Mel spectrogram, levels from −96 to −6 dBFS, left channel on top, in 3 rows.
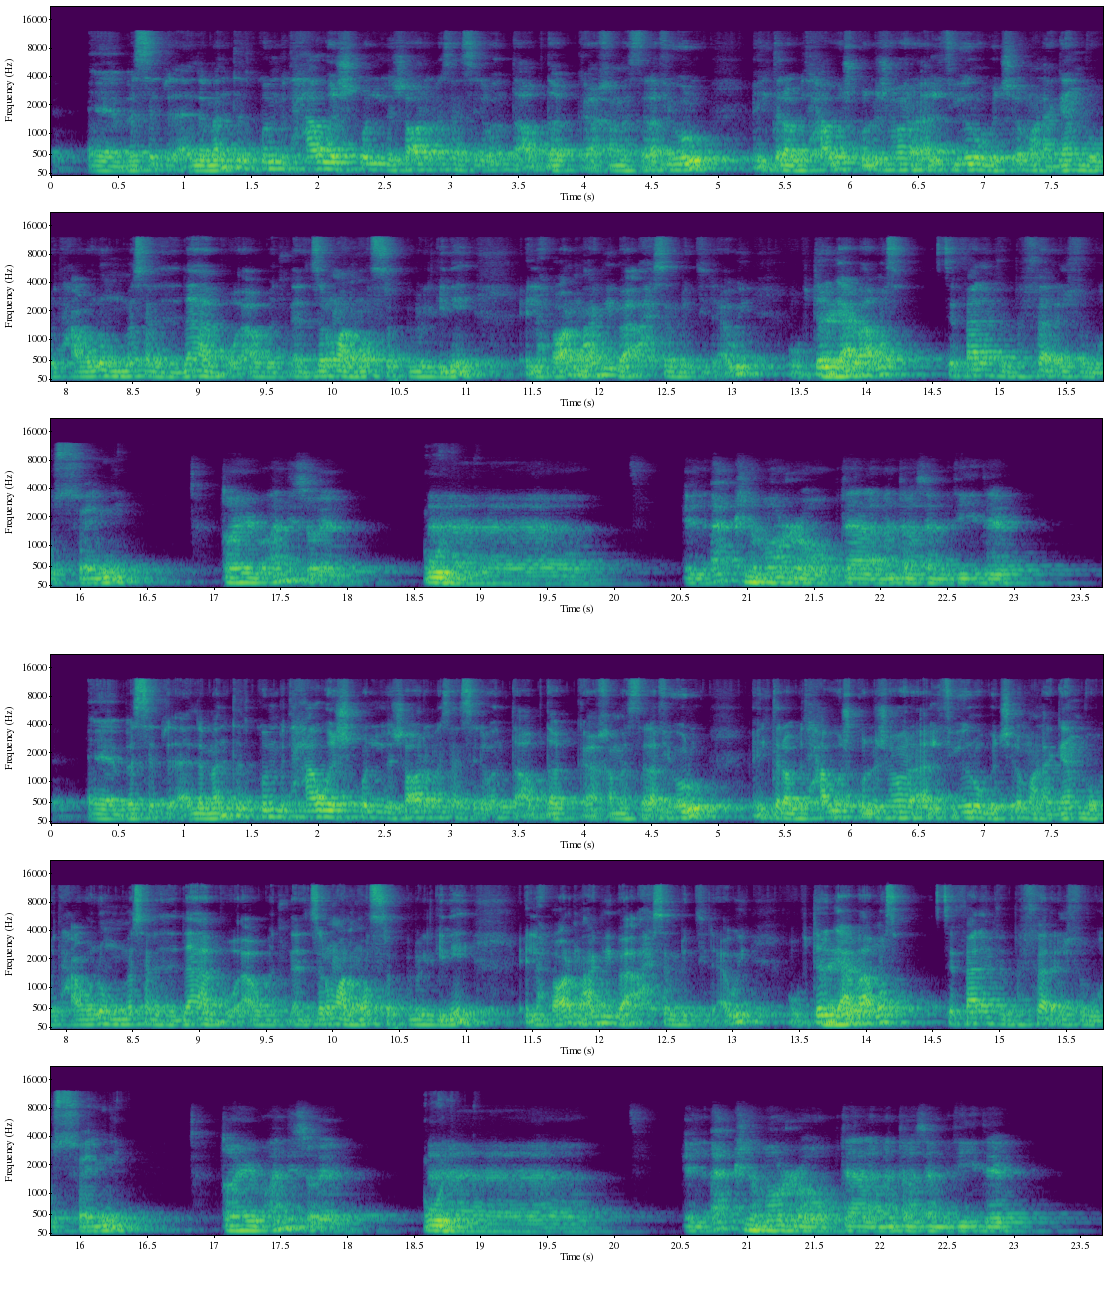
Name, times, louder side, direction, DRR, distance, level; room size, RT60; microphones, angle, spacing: voice 1, 0.3-5.0 5.2-14.2 14.6-16.4 18.6-18.9, equal, 65° right, 3 dB, 0.7 m, -28 dB
voice 2, 13.6-14.0 17.1-18.0 18.6-19.8 20.5-22.9, equal, 10° right, -6 dB, 1.2 m, -29 dB
6.4 x 2.5 x 2.9 m, 0.94 s
head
